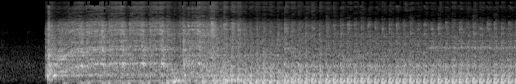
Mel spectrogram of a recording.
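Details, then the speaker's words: MTD lawn mower after repair for RPM jumping/hunting at idle, filter refitted: pulls once, catches right away, settles into a steady even putter with no hunting or surging; normal start and idle. "That was kind of good start. Very good. That's very nice."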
